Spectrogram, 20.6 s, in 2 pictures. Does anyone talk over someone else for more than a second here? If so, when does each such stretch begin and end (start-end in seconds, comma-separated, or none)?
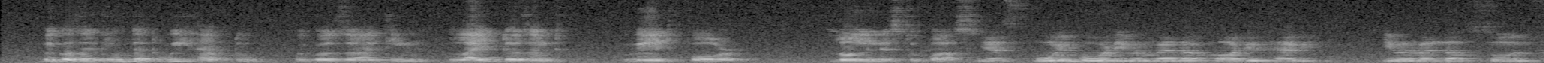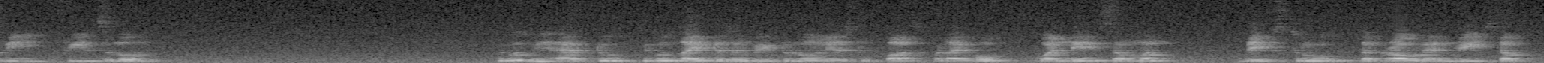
none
